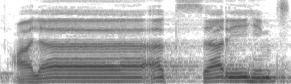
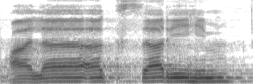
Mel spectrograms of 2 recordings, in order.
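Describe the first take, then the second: First: The vowel of ala is held longer. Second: The vowel of ala is held briefly.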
